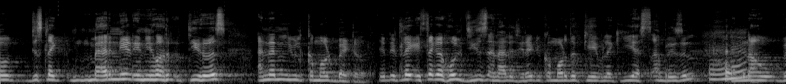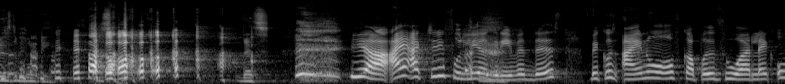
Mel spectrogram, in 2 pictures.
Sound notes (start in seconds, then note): 7.1 laughing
